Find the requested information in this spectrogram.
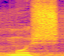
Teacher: شين سكون مع التفشي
